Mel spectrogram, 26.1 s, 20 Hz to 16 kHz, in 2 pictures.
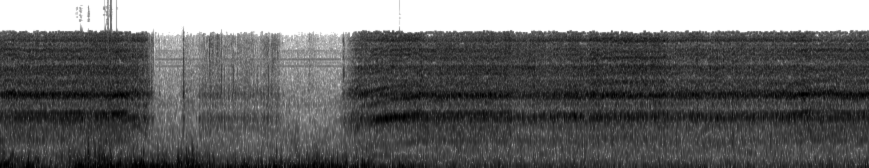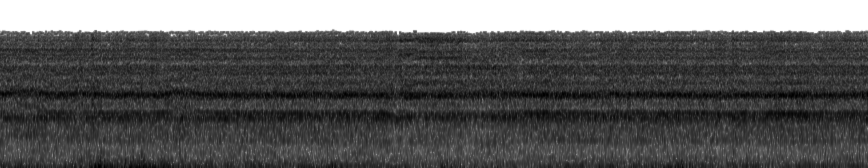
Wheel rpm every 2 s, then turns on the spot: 160, 30, 50, 160, 160, 160, 160, 160, 160, 160, 160, 160, 160.
2-4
